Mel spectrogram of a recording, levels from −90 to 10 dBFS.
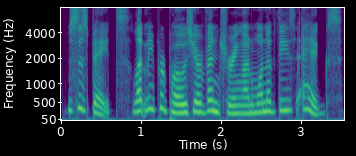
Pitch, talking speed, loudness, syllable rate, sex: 250 Hz, 205 wpm, -18 LUFS, 5.9 syllables/s, female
